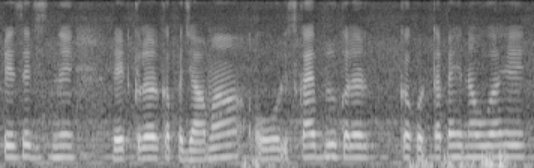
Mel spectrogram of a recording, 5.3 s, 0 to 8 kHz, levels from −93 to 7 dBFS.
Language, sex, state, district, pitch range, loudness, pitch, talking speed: Hindi, male, Madhya Pradesh, Bhopal, 175-205 Hz, -15 LUFS, 195 Hz, 155 wpm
